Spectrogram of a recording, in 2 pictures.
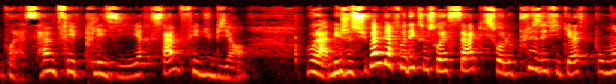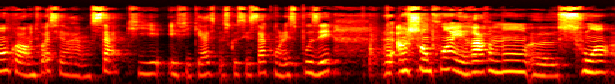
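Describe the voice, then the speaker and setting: A woman chatting casually about beauty products she has used up, full of fillers, restarts and frank remarks. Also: a little high. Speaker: beauty vlogger.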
